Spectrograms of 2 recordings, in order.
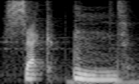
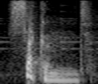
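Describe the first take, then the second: First: The second syllable has no vowel at all. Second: The second syllable has a short reduced vowel. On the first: "even say it without the schwa as well, so it just becomes like this" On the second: "we can chuck the schwa in there"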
